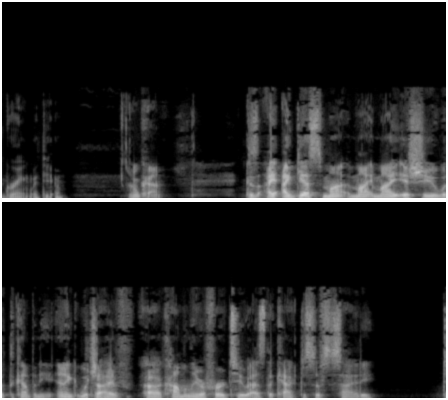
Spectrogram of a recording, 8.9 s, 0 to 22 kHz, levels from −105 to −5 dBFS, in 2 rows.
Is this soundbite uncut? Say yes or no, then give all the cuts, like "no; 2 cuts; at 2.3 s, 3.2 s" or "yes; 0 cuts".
yes; 0 cuts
